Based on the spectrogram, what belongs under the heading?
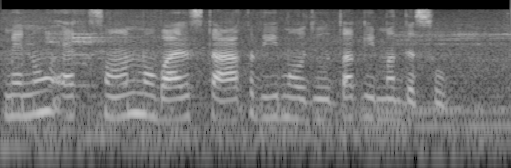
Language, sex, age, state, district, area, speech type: Punjabi, female, 45-60, Punjab, Faridkot, urban, read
